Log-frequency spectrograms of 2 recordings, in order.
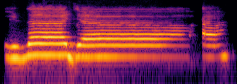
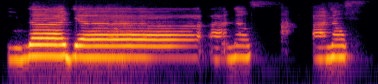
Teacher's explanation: maka ketika mat tobi'i berjumpa dengan hamzah, maka suaranya diperpanjang lebih dari 2 harokat. Bisa 4 atau 5 harokat.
